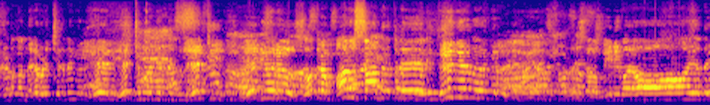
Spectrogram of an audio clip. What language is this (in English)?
Turkish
